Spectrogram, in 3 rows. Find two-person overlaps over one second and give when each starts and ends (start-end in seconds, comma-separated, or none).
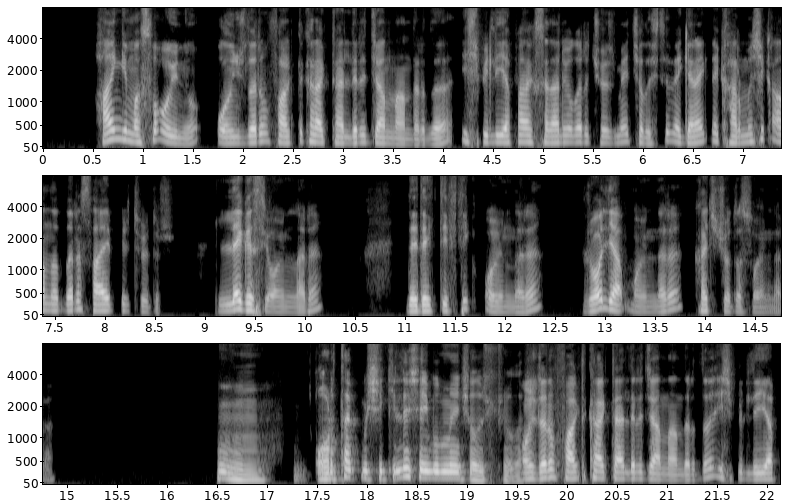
none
